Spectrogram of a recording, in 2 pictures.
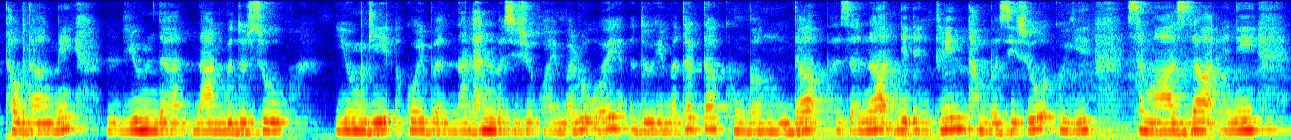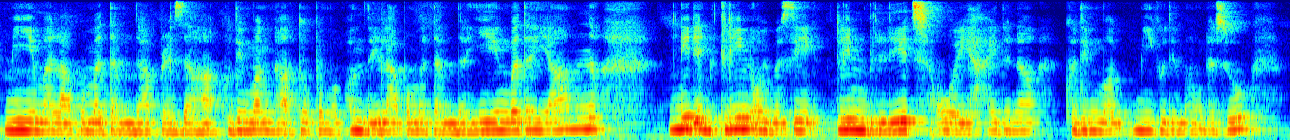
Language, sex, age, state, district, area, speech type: Manipuri, female, 18-30, Manipur, Bishnupur, rural, spontaneous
